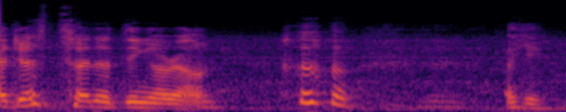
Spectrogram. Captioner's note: laughs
